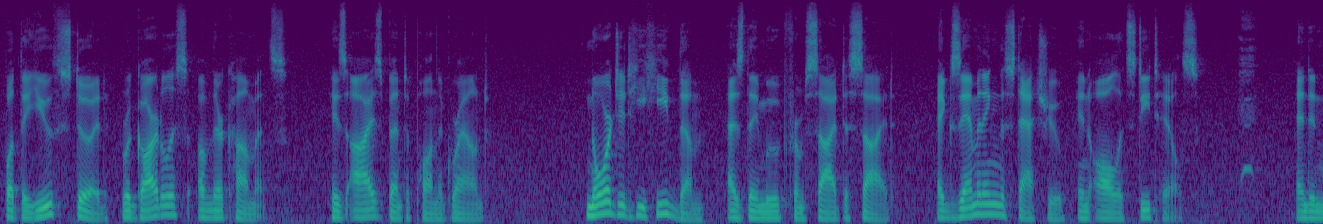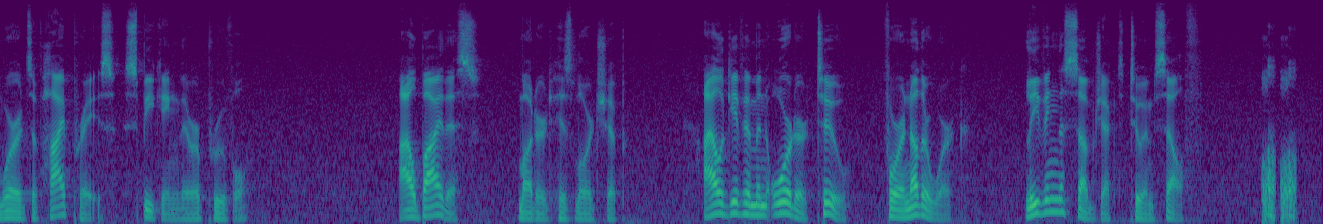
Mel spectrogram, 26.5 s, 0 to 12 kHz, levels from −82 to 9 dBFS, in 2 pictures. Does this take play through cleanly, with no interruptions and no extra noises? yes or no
no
